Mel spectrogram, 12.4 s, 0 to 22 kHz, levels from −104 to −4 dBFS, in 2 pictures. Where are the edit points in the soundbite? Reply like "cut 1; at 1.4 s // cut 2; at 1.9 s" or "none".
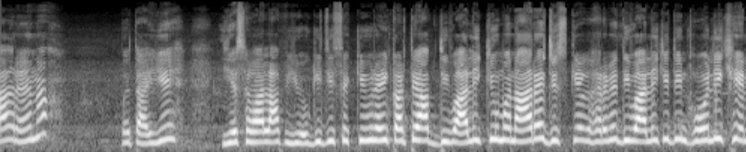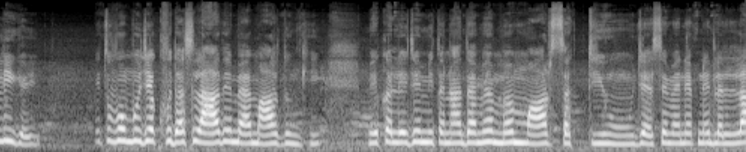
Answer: cut 1; at 7.1 s

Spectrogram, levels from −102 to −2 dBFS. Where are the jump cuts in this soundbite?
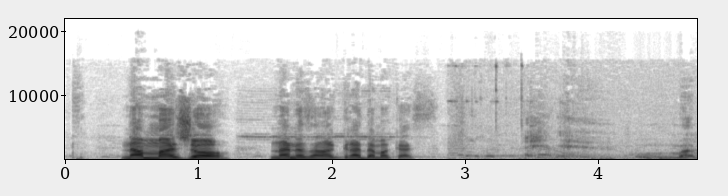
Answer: none

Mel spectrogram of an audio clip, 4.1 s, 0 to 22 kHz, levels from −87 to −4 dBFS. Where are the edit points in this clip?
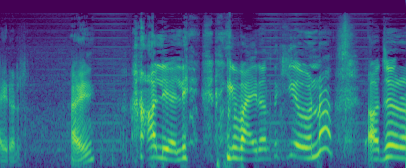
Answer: none

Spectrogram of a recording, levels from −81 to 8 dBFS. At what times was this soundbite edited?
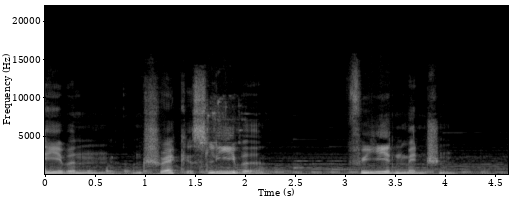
none

